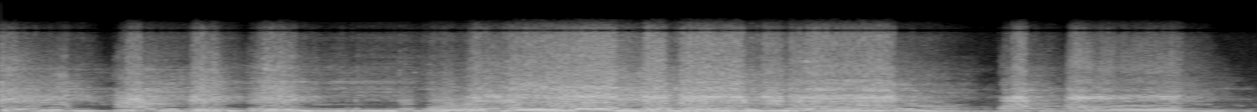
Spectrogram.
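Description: Small off-road motorcycle (pit bike) engine revving up and down over and over as the rider works the throttle over the dirt jumps, loudest in the middle as it passes close.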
